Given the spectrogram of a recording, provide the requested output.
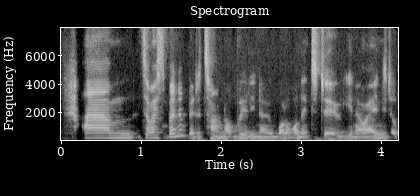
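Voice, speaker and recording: The voice carries a Manchester accent and is somewhat breathy. Its intonation is lively. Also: woman. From northern England, Manchester. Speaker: head of people and culture. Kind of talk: podcast interview. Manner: high energy.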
